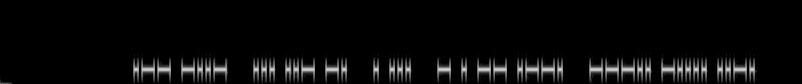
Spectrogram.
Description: Morse code, heard as a keyed tone, about 30 wpm, 700 Hz. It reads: WX SUN ES TEMP 86F
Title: K1USN SST QSO Practice 30wpm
